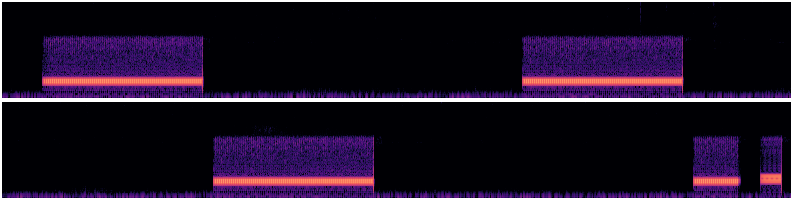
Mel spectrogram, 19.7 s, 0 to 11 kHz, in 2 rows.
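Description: A phone call to a woman on her day off, placed at 8:20 in the morning, rings out unanswered: steady two-second ringback tones repeat about every six seconds with silent gaps, clear, before a final ring is cut short and the line clicks.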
